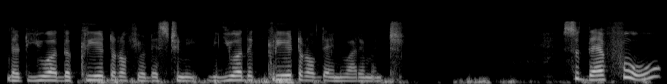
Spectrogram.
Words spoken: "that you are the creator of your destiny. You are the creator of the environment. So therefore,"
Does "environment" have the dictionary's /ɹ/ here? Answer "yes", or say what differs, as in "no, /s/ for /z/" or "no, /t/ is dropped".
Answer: yes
